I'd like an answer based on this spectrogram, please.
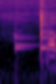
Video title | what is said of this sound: NGOPI di gunung padang sambil jalan jalan,belajar situs PURBAKALA sama kuncen kang DIDI. | bunyinya besi sudah membatu kan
